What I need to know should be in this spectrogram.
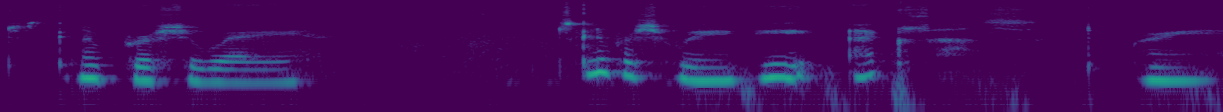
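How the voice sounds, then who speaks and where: Slow breathy woman in whispered role-play. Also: fairly high pitch, low-quality recording. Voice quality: breathy, mostly unvoiced whisper. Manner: gentle, slow, reassuring, close-up ear-to-ear whispering. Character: gentle, reassuring female ear clinician examining a patient. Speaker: ASMR performer playing a medical examiner. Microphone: close ear-to-ear ASMR microphone.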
